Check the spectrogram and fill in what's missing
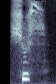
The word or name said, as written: sjus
